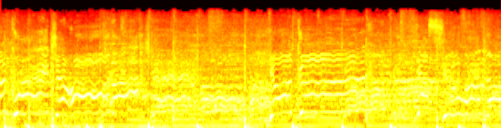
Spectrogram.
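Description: Live gospel worship song: a lead singer's voice wavering with vibrato, joined by backing vocalists, over a band keeping a steady beat.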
